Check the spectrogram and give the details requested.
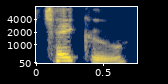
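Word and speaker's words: תיקו: that's very interesting the the term is taku tafir you could spell it t e i q u taku really what that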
